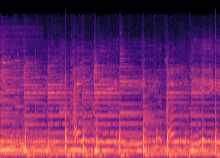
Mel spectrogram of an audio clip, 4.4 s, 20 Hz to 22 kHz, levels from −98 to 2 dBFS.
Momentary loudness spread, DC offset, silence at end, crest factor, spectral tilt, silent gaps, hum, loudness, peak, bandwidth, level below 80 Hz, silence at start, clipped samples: 4 LU; under 0.1%; 0 s; 18 dB; -7.5 dB/octave; none; none; -23 LUFS; -4 dBFS; 9.4 kHz; -56 dBFS; 0 s; under 0.1%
